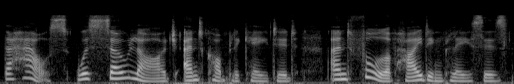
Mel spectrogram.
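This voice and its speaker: A woman narrating a children's storybook in an expressive, measured audiobook style. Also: on the low side.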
